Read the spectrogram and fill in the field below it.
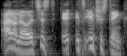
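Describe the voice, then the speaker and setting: A man co-hosting a podcast in loose, casual chat, his voice a little high and bouncing lively up and down. He is excitable and swears freely, breaking into laughs. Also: fast talker, slightly rough. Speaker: podcast co-host.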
